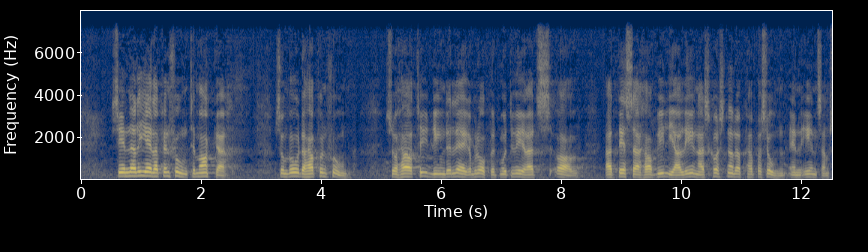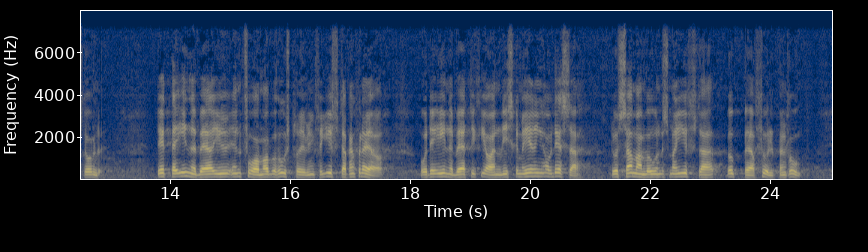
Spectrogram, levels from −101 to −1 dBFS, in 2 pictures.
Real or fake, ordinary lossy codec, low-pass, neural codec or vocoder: fake; none; 7.2 kHz; codec, 16 kHz, 4 kbps, FreqCodec, larger model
